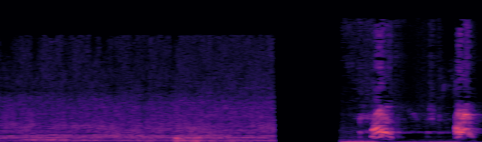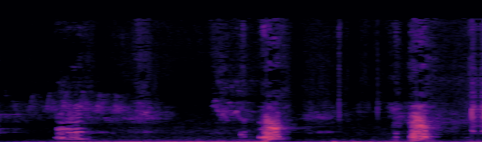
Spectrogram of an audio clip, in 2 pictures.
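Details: Siberian Husky puppies: after a brief break, short sharp yips and barks burst out in quick clusters, each a bright harmonic stack, with a low rumbling background throughout.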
